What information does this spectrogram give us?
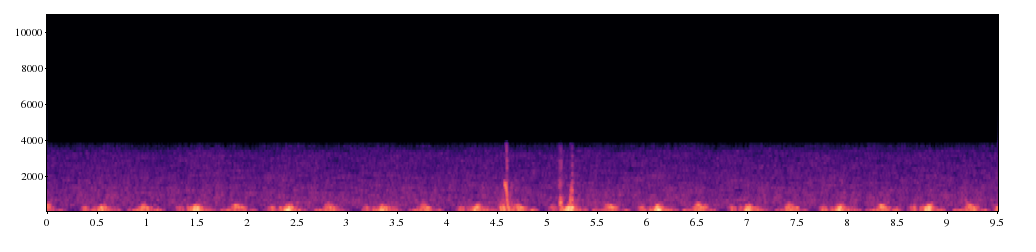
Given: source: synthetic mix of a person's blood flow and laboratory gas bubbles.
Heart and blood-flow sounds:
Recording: Doppler ultrasound of blood flow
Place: precordium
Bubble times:
4.50-4.75 s: bubbles
5.11-5.33 s: bubbles
From the record:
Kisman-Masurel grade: 212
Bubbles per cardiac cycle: several, 3 to 8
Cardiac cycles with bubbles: 1 to 10%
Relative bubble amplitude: moderate (0.250 to 0.450)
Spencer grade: 1 (occasional bubble signal discernible with the cardiac motion signal, with majority of cardiac periods free of bubbles)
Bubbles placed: anywhere in the cardiac cycle

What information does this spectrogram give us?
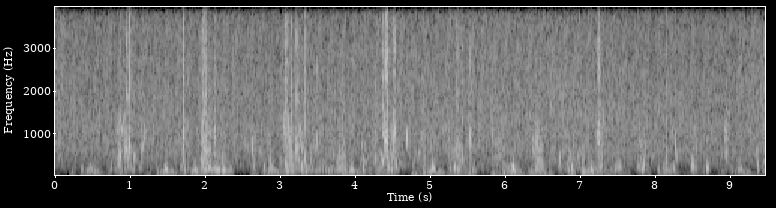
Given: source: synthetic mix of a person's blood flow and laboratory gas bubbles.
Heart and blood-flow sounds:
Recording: Doppler ultrasound of blood flow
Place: precordium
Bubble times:
0.65-1.21 s: bubbles
1.65-1.75 s: bubbles
1.89-2.38 s: bubbles
2.58-2.69 s: bubbles
2.83-2.90 s: bubbles
2.97-3.89 s: bubbles
4.05-4.59 s: bubbles
4.65-4.72 s: bubbles
5.21-5.62 s: bubbles
5.78-5.96 s: bubbles
6.32-6.54 s: bubbles
6.69-6.94 s: bubbles
7.19-7.44 s: bubbles
7.72-7.91 s: bubbles
8.12-8.17 s: bubbles
8.20-8.32 s: bubbles
8.44-8.58 s: bubbles
8.63-8.75 s: bubbles
8.90-8.99 s: bubbles
9.31-9.48 s: bubbles
From the record:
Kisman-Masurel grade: 232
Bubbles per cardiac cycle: several, 3 to 8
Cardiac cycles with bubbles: 50 to 99%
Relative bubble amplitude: moderate (0.250 to 0.450)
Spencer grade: 3 (all of the cardiac periods contain showers or single bubble signals, but not dominating or overriding the cardiac motion signals)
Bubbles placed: only in the low amplitude regions of the cardiac cycle

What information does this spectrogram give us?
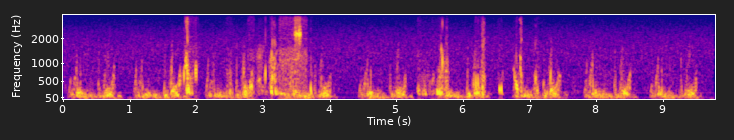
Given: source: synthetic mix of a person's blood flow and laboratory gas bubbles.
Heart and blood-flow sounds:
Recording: Doppler ultrasound of blood flow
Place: precordium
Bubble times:
1.81-2.07 s: bubbles
2.47-2.58 s: bubbles
2.79-3.79 s: bubbles
5.33-5.83 s: bubbles
6.19-6.38 s: bubbles
6.54-6.65 s: bubbles
6.77-6.95 s: bubbles
7.08-7.18 s: bubbles
From the record:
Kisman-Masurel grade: 233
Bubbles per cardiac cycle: several, 3 to 8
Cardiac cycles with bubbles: 50 to 99%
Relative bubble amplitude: loud (0.450 to 0.775)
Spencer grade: 3 (all of the cardiac periods contain showers or single bubble signals, but not dominating or overriding the cardiac motion signals)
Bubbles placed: only in the low amplitude regions of the cardiac cycle

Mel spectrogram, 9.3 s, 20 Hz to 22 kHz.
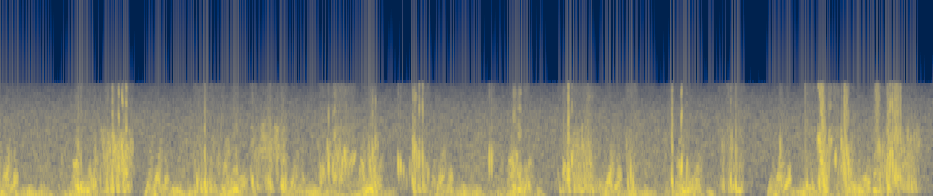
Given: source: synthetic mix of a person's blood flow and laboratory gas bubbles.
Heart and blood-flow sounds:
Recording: Doppler ultrasound of blood flow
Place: precordium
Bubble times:
0.75-1.35 s: bubbles
1.94-2.27 s: bubbles
2.50-2.90 s: bubbles
3.19-3.57 s: bubbles
3.68-3.82 s: bubbles
3.97-4.32 s: bubbles
4.88-4.97 s: bubbles
5.13-5.30 s: bubbles
5.58-6.02 s: bubbles
6.26-6.38 s: bubbles
6.69-6.92 s: bubbles
7.20-7.46 s: bubbles
7.79-7.84 s: bubbles
8.06-8.55 s: bubbles
8.71-9.24 s: bubbles
From the record:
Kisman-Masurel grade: 243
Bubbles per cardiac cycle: several, 3 to 8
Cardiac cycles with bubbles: 100%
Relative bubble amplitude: loud (0.450 to 0.775)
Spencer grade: 3 (all of the cardiac periods contain showers or single bubble signals, but not dominating or overriding the cardiac motion signals)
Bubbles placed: anywhere in the cardiac cycle

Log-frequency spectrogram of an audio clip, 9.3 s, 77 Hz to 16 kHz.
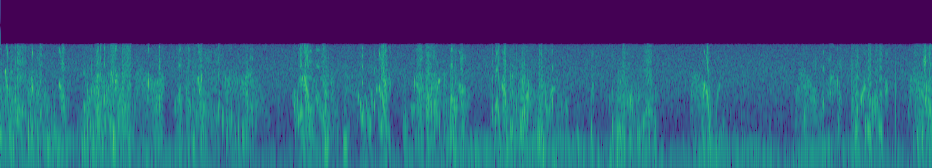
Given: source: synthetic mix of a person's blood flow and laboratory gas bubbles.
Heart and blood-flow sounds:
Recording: Doppler ultrasound of blood flow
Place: subclavian vein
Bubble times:
0.00-0.70 s: bubbles
0.75-1.67 s: bubbles
1.71-2.57 s: bubbles
2.90-3.90 s: bubbles
4.01-4.71 s: bubbles
4.89-5.69 s: bubbles
5.74-6.61 s: bubbles
6.99-7.27 s: bubbles
8.00-8.08 s: bubbles
8.11-8.42 s: bubbles
8.51-8.88 s: bubbles
9.09-9.33 s: bubbles
From the record:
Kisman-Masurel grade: 444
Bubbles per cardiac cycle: continuous sound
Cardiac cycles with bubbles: 100%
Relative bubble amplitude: maximal (0.775 to 0.999)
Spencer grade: 4 (maximum detectable bubble signal sounding continuously throughout systole and diastole of every cardiac period, and overriding the amplitude of the normal cardiac signals)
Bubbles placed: anywhere in the cardiac cycle

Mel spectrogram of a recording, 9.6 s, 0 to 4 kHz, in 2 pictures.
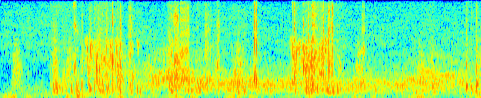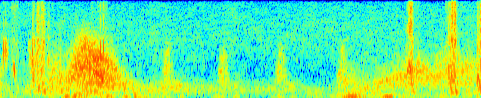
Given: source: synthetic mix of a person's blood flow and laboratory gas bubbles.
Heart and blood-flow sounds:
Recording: Doppler ultrasound of blood flow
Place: subclavian vein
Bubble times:
0.49-0.77 s: bubbles
0.80-1.42 s: bubbles
1.65-2.20 s: bubbles
2.30-2.60 s: bubbles
2.88-3.44 s: bubbles
3.60-3.66 s: bubbles
4.29-4.37 s: bubbles
4.62-4.99 s: bubbles
5.08-5.47 s: bubbles
5.71-5.88 s: bubbles
8.86-9.02 s: bubbles
9.26-9.63 s: bubbles
From the record:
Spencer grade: 3 (all of the cardiac periods contain showers or single bubble signals, but not dominating or overriding the cardiac motion signals)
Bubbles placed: anywhere in the cardiac cycle

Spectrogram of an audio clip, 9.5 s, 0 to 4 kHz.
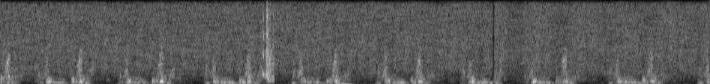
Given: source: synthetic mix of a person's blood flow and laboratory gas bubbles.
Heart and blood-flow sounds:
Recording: Doppler ultrasound of blood flow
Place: precordium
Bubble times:
3.46-3.67 s: bubbles
From the record:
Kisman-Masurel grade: 113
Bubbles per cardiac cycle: 1 to 2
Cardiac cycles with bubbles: 1 to 10%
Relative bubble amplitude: loud (0.450 to 0.775)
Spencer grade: 1 (occasional bubble signal discernible with the cardiac motion signal, with majority of cardiac periods free of bubbles)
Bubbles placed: only in the low amplitude regions of the cardiac cycle

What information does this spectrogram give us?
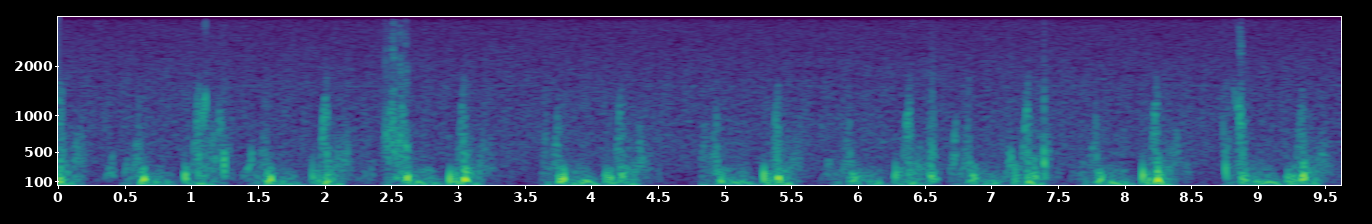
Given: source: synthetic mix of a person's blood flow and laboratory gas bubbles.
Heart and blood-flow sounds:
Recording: Doppler ultrasound of blood flow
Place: precordium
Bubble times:
1.06-1.29 s: bubbles
2.44-2.65 s: bubbles
6.52-6.62 s: bubbles
7.08-7.17 s: bubbles
7.28-7.44 s: bubbles
8.71-8.92 s: bubbles
From the record:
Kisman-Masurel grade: 121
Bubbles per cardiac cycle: 1 to 2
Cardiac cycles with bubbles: 10 to 50%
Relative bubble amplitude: barely perceptible (0.100 to 0.250)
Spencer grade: 2 (many but less than half of the cardiac periods contain bubble signals, singularly or in groups)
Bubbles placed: only in the low amplitude regions of the cardiac cycle

